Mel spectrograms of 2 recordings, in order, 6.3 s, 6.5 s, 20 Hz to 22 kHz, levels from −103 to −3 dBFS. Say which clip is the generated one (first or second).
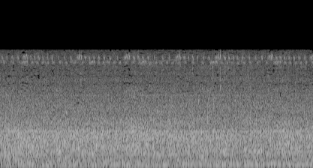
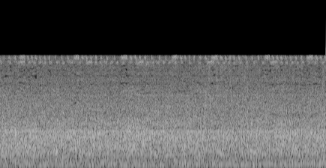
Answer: second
